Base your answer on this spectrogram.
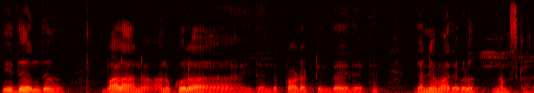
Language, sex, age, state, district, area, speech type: Kannada, male, 45-60, Karnataka, Chitradurga, rural, spontaneous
